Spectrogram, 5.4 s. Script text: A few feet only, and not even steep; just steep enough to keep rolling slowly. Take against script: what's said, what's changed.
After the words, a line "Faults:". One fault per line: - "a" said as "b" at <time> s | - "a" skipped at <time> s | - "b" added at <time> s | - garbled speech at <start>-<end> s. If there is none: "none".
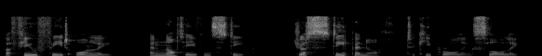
A few feet only, and not even steep; just steep enough to keep rolling slowly.
Faults:
none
